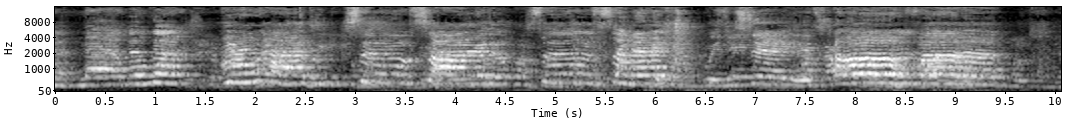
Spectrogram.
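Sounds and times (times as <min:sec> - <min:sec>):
child singing: 0:00.0 - 0:09.6.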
